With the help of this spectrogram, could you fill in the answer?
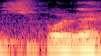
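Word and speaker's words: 쉽볼렛: 그래서 시볼렛을 제대로 발음하지 못하고 씨볼렛 그러니까 너희 시키 에브라임이네. 그 자리에서 그 발음을 가지고 잡아 죽인 겁니다. 에브라임 사람들이 급하게 도망하여 요단 나루턱을 걸려라 할 때 너 일로 와봐. 너 씨볼렛 해봐.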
